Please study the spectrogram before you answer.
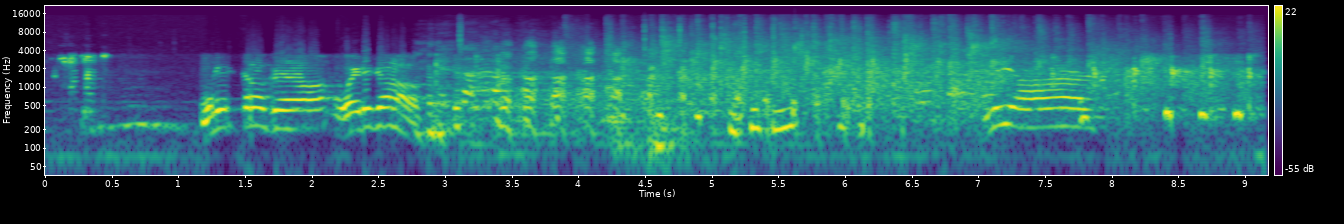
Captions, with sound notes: Way to go, girl. Way to go! (laughing) (clapping) We are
